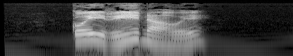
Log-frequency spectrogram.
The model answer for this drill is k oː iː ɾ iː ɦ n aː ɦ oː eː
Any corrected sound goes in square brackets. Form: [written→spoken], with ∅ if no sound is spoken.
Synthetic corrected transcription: k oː iː ɾ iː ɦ n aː ɦ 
